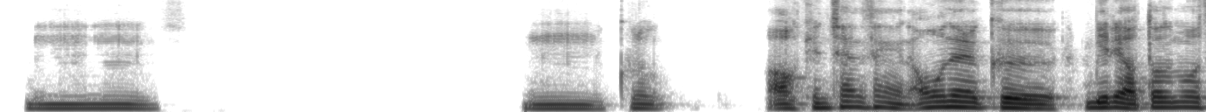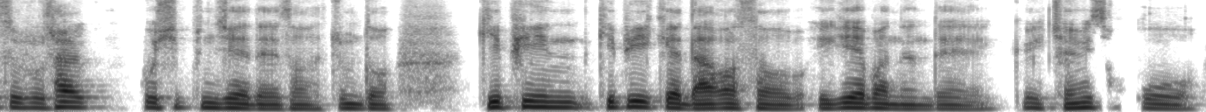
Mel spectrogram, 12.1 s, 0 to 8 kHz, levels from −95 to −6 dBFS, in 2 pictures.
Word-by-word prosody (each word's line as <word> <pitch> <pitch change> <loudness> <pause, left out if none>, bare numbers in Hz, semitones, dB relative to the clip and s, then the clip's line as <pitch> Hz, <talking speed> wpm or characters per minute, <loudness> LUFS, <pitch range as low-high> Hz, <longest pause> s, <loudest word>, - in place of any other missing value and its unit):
음. 110 -1 -7 1.9
음 105 -2 -6
그런 110 -1 -8 0.4
어 115 -1 0
괜찮은 135 +4 0
생각이네요. 125 -5 -1
오늘 140 -1 +5
그 120 -6 +5
미래에 135 +1 +6
어떤 135 +4 +4
모습으로 135 -2 -1
살고 135 0 0
싶은지에 125 -2 -1
대해서 105 -1 -3
좀 115 +2 -2
더 105 -1 -3 0.4
깊이 140 +2 +3
있 135 -4 0
깊이 145 +3 +2
있게 130 -3 +2
나가서 110 -2 +1
얘기해 125 +3 +3
봤는데 100 -4 -3
꽤 125 -1 -6
재밌었고 120 -4 -4
120 Hz, 285 characters per minute, -23 LUFS, 105-135 Hz, 1.9 s, 미래에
